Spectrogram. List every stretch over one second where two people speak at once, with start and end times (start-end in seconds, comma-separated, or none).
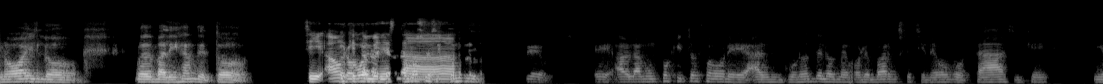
3.4-4.6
